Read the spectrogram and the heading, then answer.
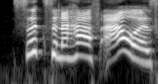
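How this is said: It is said in a put-on British accent. "a British accent for another"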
